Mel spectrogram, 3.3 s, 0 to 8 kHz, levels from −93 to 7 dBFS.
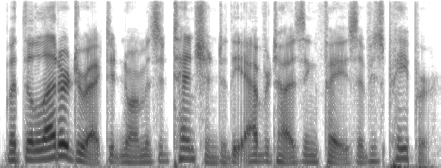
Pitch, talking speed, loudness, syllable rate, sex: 125 Hz, 235 wpm, -19 LUFS, 7.5 syllables/s, male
